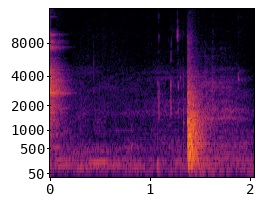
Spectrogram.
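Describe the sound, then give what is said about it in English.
A single sharp clink of glasses of 92-proof liquor touching in a toast, fairly loud, ringing briefly over a quiet background with no talking. “But yeah, let's have a drink. Cheers.”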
